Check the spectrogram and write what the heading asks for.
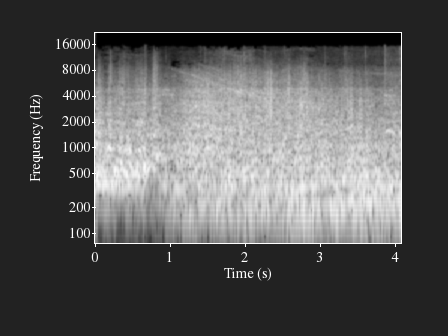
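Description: A Thunderbirds F-16 Fighting Falcon's jet engine, a loud steady roar as the jet flies a demonstration pass overhead.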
